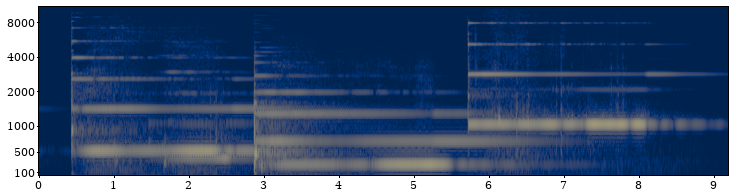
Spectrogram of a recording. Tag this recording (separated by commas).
Singing bowl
